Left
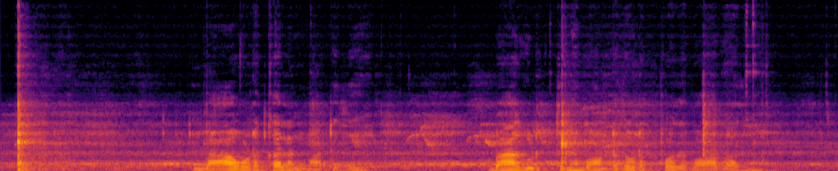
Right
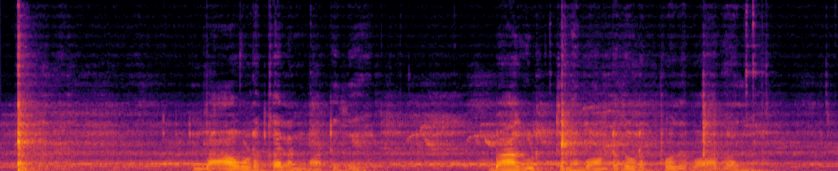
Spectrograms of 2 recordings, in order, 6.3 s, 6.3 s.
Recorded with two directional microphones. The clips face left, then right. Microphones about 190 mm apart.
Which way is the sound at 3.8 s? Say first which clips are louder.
Left 1 dB; 15° right (ahead or behind).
